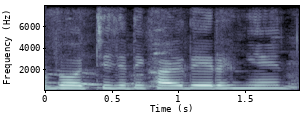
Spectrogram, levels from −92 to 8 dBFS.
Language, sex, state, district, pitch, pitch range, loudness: Hindi, female, Uttar Pradesh, Lucknow, 265 Hz, 260-265 Hz, -15 LUFS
